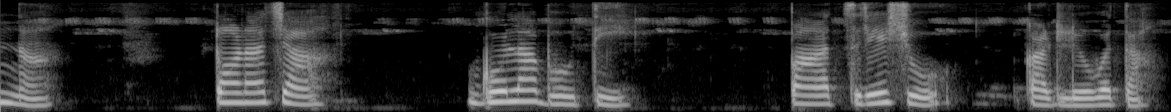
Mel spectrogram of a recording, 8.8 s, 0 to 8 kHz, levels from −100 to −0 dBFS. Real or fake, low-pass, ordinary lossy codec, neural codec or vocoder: real; 7.2 kHz; none; none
